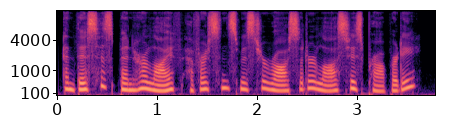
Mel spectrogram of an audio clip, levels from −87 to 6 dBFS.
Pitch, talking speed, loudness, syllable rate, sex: 215 Hz, 205 wpm, -17 LUFS, 5.4 syllables/s, female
